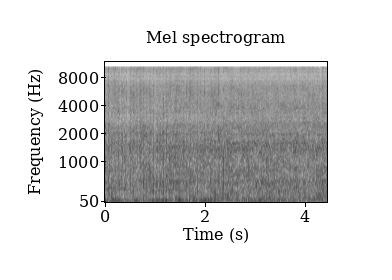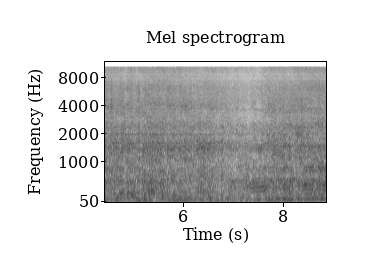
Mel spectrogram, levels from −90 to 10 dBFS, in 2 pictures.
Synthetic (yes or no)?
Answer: yes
